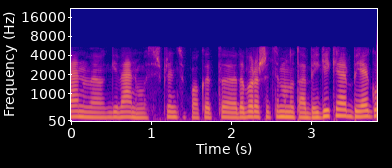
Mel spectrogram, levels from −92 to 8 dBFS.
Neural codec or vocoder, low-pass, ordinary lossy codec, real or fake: none; 5.4 kHz; MP3, 48 kbps; real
